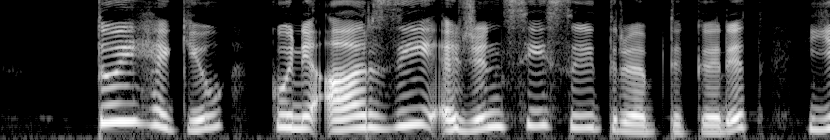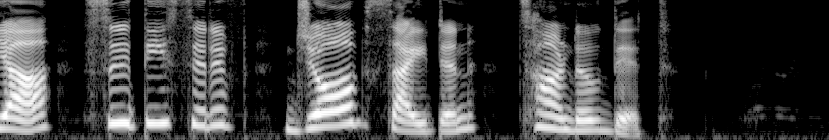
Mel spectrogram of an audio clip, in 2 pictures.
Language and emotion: Kashmiri, neutral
